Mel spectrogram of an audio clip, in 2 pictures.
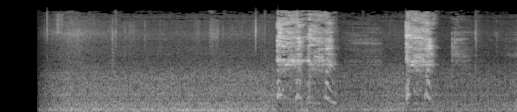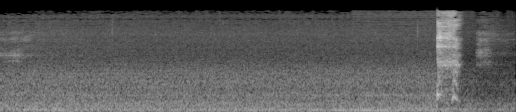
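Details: Three separate adult coughs over a steady low rumble, like a car engine.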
